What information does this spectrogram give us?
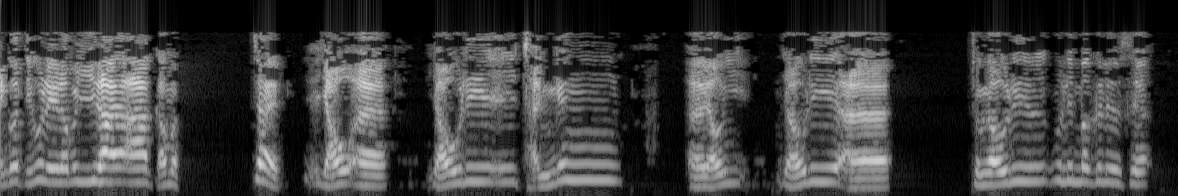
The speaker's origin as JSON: {"language": "Cantonese", "country": "Hong Kong", "said": "因為佢哋嗰種玩法呢唔同我哋香港人"}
